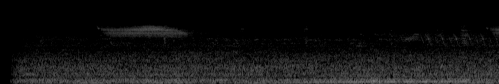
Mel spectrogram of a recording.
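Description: A European greenfinch gives a single drawn-out, nasal wheeze lasting under a second, with a few faint high notes after it, over steady low rumbling background noise.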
